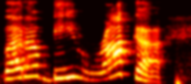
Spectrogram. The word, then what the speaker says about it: Butta B Rocka: going to talk about we have with us butta b raka how are you did i pronounce that right you did i am doing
